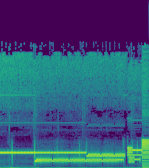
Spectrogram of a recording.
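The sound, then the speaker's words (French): Electronic dial-up modem handshake: a steady beep gives way to warbling, shifting tones and bursts of bright chirping, loud with no talking over it. “Vous reconnaissez certainement ce son, celui d'un modem.”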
